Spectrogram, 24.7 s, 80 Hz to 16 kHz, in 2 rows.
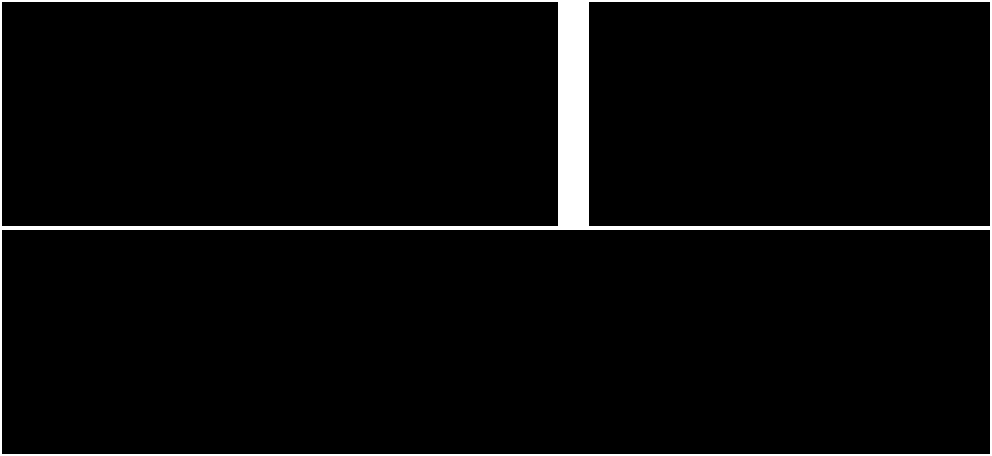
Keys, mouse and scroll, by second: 1.3 middle click, 1.7 scroll up 2, 2.0-3.8 middle drag, 3.8 h, 4.2 middle click, 5.1 click, 6.9 ctrl+space, 10.2 click, 16.7 click, 17.1-20.0 middle drag, 20.0 click.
